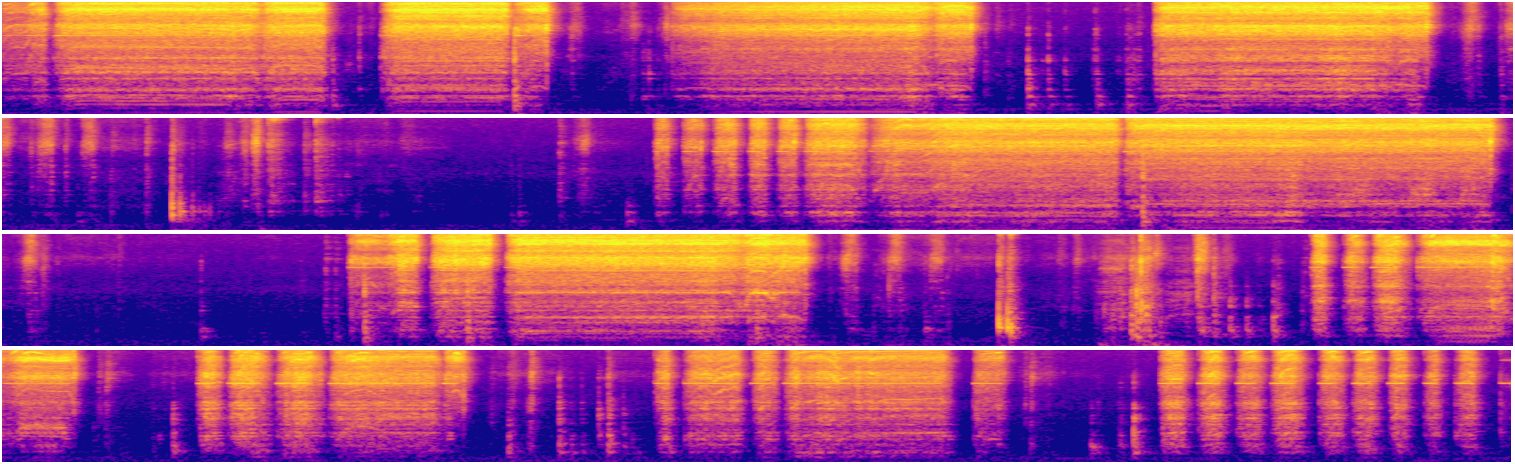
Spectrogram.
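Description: Metabo cordless drill drilling holes in a crosscut sled, running in bursts of one to four seconds with pauses between them, then in short stop-start bursts in the last third.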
